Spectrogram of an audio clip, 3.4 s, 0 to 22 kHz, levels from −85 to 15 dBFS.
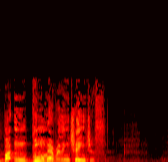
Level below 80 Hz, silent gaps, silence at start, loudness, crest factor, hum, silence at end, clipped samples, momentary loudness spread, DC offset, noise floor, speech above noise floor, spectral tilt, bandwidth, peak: -84 dBFS; none; 0 s; -24 LUFS; 22 dB; none; 1.3 s; under 0.1%; 17 LU; under 0.1%; -71 dBFS; 48 dB; -4 dB/octave; 11.5 kHz; -4 dBFS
